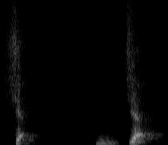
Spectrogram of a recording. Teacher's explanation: ये पहला सिंबल च के लिए है, दिस इज फॉर ज साउंड. तो जब हम ये बोलते हैं च, ज, तो उसमें स्टॉप भी आता है और थोड़ी सी फ्रिक्शन भी है, that is why we call it अफ्रिकेट.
